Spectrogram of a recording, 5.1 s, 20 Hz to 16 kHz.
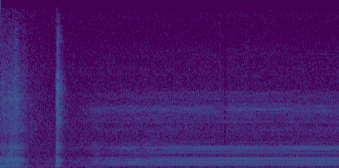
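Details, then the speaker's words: Coleman 12 V thermoelectric cooler model 5640 after fan motor replaced with Mabuchi RS-365SH, reassembled: steady even whir, clean hum, no rattle or scrape; runs normally, slightly louder than before, likely the stronger motor. "not too bad. Maybe it's just louder because the motor's stronger than the old one was and I got used to it not making any noise."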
